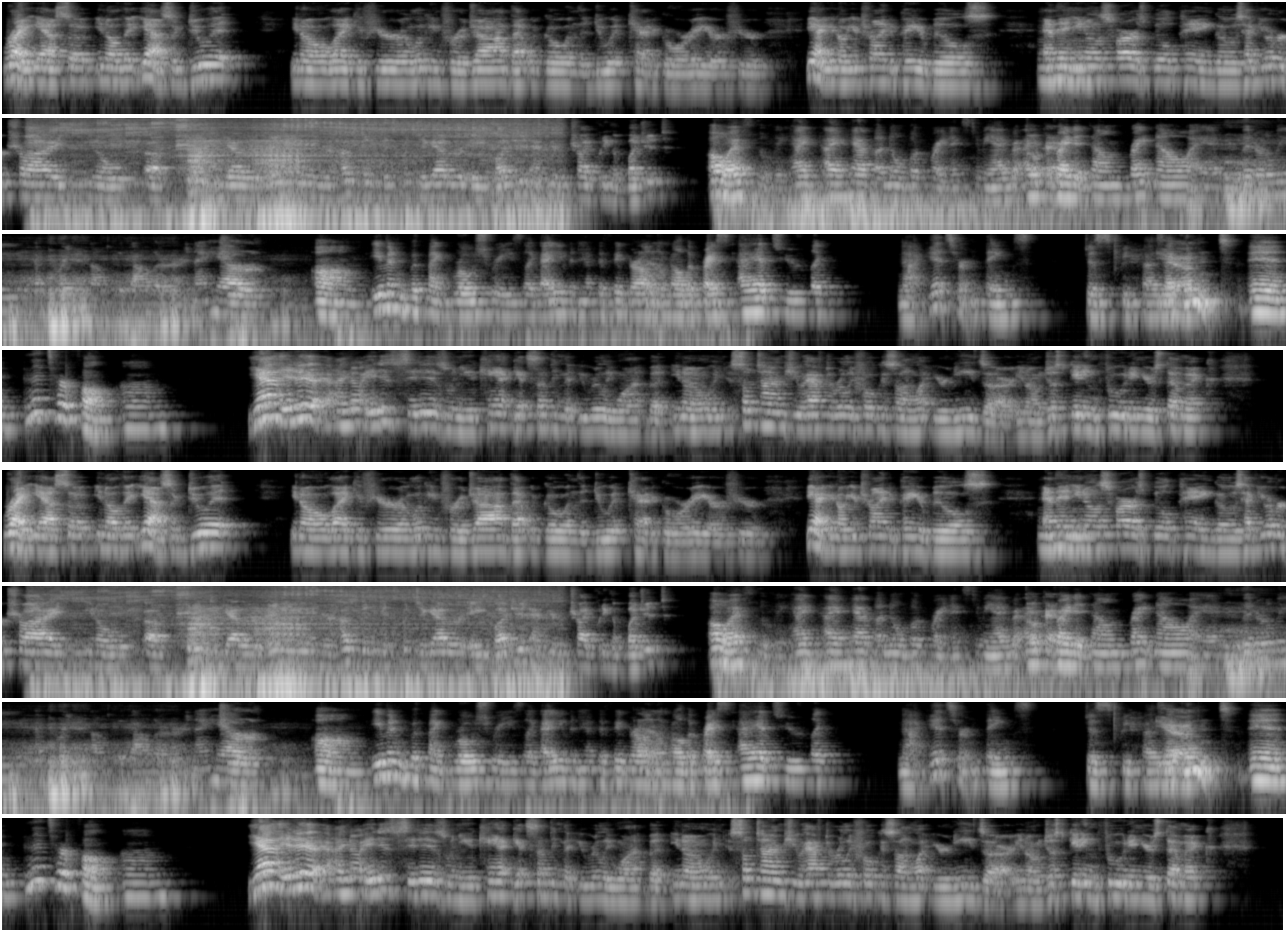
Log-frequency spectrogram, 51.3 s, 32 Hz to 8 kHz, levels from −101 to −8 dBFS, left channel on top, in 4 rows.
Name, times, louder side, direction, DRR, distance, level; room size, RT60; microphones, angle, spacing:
voice 1, 0.0-2.2 2.9-7.5 8.0-9.8 10.4-19.3 23.1-23.4 27.8-28.2 32.0-32.3 37.2-37.6 41.0-50.5 50.7-51.0, right 1 dB, 45° right, 1 dB, 0.7 m, -36 dB
voice 2, 10.3-10.9 19.9-25.9 26.2-26.7 27.0-28.1 28.8-33.9 34.6-35.8 36.5-40.2, left 1 dB, 35° left, -4 dB, 1.0 m, -37 dB
sound 1, 13.1-18.5, left 1 dB, 55° left, 1.5 m, -36 dB
sound 2, 19.9-30.4 30.7-33.1, left 1 dB, 10° left, 0.4 m, -42 dB
3.7 x 2.1 x 2.7 m, 0.43 s
head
